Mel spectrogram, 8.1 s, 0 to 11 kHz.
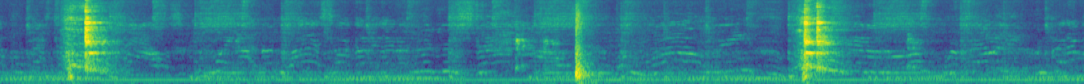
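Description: A pair of 12 kg kettlebells clanking together as they are lowered into the rack position between jerks. It happens twice, about five and a half seconds apart, each clank with a short metallic ring. A sharper single knock comes shortly before the second one.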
